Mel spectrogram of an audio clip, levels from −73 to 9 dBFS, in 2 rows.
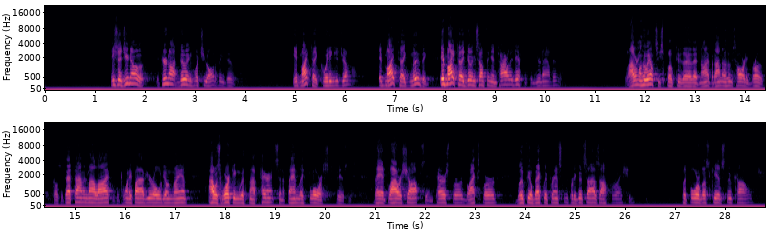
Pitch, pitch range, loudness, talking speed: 155 Hz, 140-165 Hz, -27 LUFS, 200 wpm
